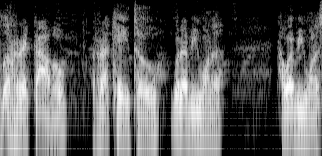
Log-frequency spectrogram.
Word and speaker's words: recado: So I'm going to use something called raketo, however you want to say it. It's pronounced that way, but it's spelt recado, but it's pronounced recado.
